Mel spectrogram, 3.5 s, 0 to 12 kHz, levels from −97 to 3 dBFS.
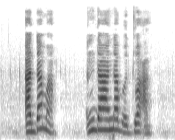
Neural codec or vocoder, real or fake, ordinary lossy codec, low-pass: vocoder, 22.05 kHz, 80 mel bands, Vocos; fake; AAC, 64 kbps; 9.9 kHz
